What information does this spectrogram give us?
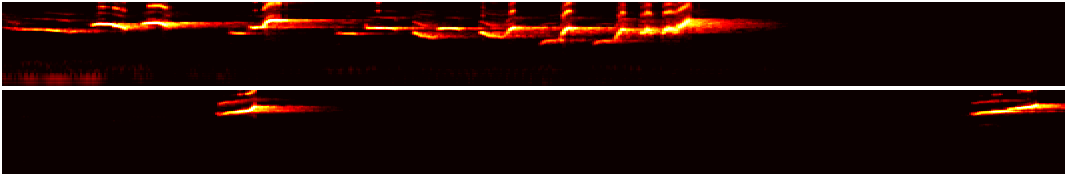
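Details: Actively singing White-rumped shama of the blorok variety: a dense run of varied whistles and rapid stepping notes for about four seconds, then single sharp rising whistles spaced several seconds apart.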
